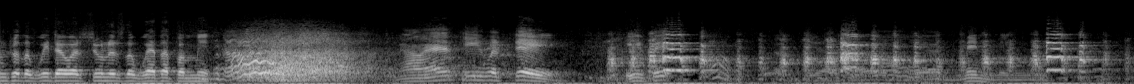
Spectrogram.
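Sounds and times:
speech: 0.0s - 3.3s, 4.0s - 7.0s, 9.7s - 10.5s
laughter: 2.1s - 4.7s, 5.9s - 10.5s
chicken clucking and squawking: 5.9s - 11.3s.

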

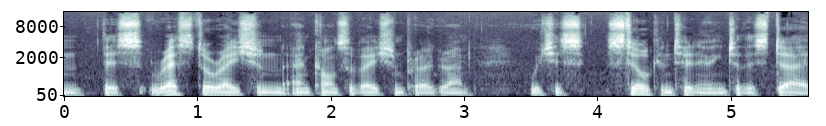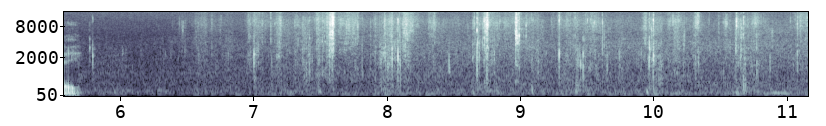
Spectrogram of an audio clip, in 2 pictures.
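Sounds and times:
speech: 0.3s - 5.9s
footsteps walking down a garden path: 6.4s - 11.1s.

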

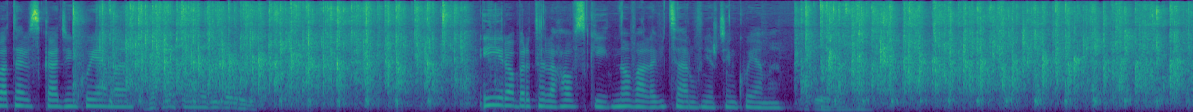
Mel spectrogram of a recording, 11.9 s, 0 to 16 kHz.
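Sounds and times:
speech: 0.0s - 2.8s, 4.8s - 8.6s
audience applause: 1.1s - 4.8s, 8.0s - 11.9s.

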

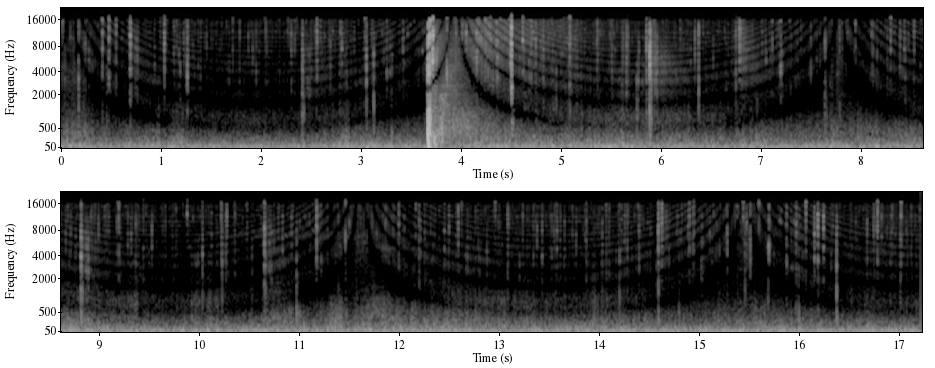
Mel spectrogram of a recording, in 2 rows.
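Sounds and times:
bonfire burning with a steady low roar: 0.0s - 17.2s
small bonfire crackles: 0.0s - 17.2s
loud sharp pop from a bonfire: 3.7s - 4.7s.

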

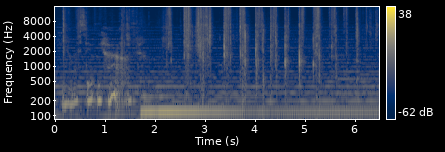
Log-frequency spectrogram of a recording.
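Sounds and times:
speech: 0.6s - 2.4s
crystal card deck shuffled by hand: 1.3s - 6.4s.

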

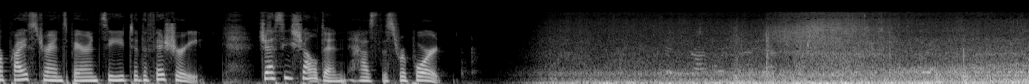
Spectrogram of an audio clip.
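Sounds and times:
speech: 0.0s - 4.5s
fishing boat engine rumble on open water in Bristol Bay Alaska: 5.3s - 10.2s
sea wash: 5.4s - 10.2s.

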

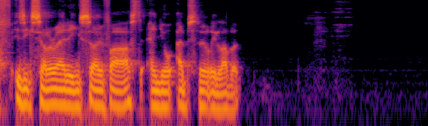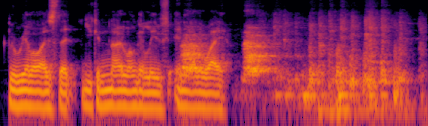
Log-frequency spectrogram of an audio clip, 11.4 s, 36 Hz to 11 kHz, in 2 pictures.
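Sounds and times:
speech: 0.2s - 3.3s, 5.8s - 8.8s
dog barking excitedly in sharp yaps: 8.1s - 9.9s.

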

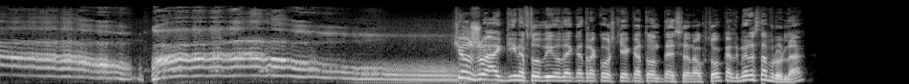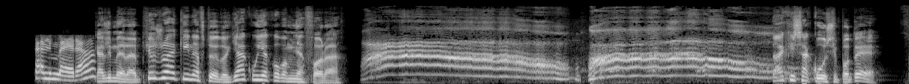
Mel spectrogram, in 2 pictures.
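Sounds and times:
cats caterwauling while mating: 0.0s - 4.6s, 12.7s - 17.2s
speech: 1.2s - 1.8s, 4.7s - 8.2s, 9.4s - 12.8s, 14.7s - 15.2s, 16.8s - 18.0s.

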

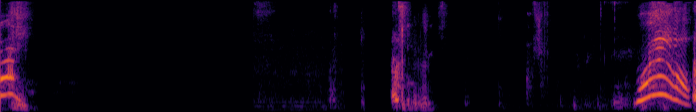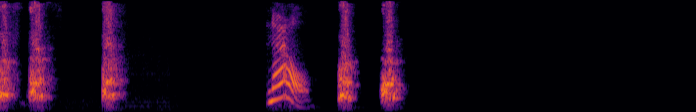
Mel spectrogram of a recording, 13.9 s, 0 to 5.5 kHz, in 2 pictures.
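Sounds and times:
speech: 6.4s - 7.4s, 9.6s - 10.1s
dog giving sharp barks: 6.9s - 8.3s, 10.3s - 11.1s.

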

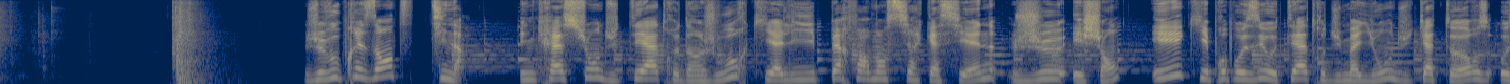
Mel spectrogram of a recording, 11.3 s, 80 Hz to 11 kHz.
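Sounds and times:
door shutting with a loud thud: 0.0s - 0.4s, 1.3s - 1.8s
speech: 2.3s - 11.3s.

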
